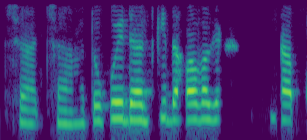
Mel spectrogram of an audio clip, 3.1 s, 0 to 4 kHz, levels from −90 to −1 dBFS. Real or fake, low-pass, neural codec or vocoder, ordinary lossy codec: fake; 3.6 kHz; codec, 16 kHz, 4 kbps, X-Codec, WavLM features, trained on Multilingual LibriSpeech; Opus, 64 kbps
